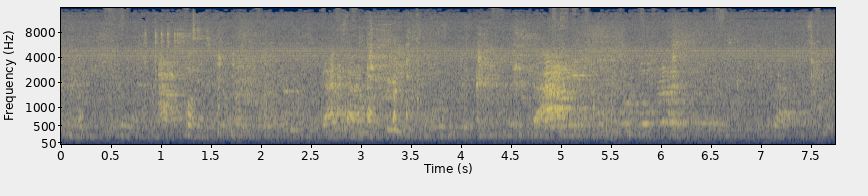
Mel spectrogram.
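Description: A man speaks animatedly through a microphone, echoing in a hall.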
